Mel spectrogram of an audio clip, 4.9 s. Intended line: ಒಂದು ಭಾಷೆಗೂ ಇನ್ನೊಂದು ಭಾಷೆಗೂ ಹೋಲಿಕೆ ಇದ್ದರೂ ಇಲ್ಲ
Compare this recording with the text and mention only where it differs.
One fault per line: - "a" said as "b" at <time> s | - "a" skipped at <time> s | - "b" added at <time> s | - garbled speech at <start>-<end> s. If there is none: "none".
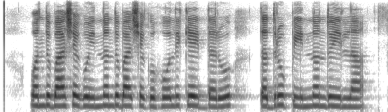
- "ತದ್ರೂಪಿ ಇನ್ನೊಂದು" added at 3.3 s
